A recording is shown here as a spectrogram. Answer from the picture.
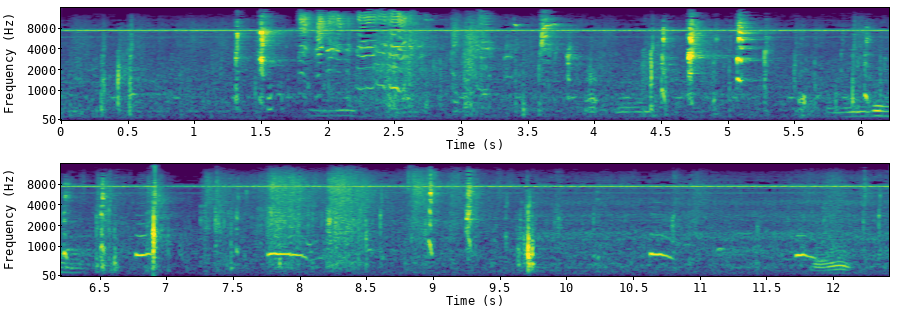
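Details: Baby monkey RainBoww begging its mother for milk: short, thin whining cries that bend up and down, repeated several times late in the sequence, with lower wavering sounds earlier, among sharp clicks, taps and rustling.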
